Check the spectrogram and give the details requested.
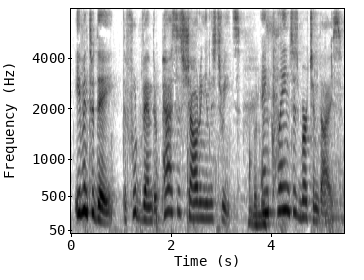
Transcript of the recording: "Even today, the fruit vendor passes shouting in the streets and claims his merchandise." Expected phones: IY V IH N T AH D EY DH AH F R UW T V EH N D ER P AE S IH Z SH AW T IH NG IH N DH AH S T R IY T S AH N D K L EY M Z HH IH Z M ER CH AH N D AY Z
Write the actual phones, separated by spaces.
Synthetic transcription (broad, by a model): IY V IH N T AH D EY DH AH F UW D V EH N D ER P AE S IH Z SH AW T IH NG IH N DH AH S T R IY T S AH N K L EY M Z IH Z M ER CH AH N D AY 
